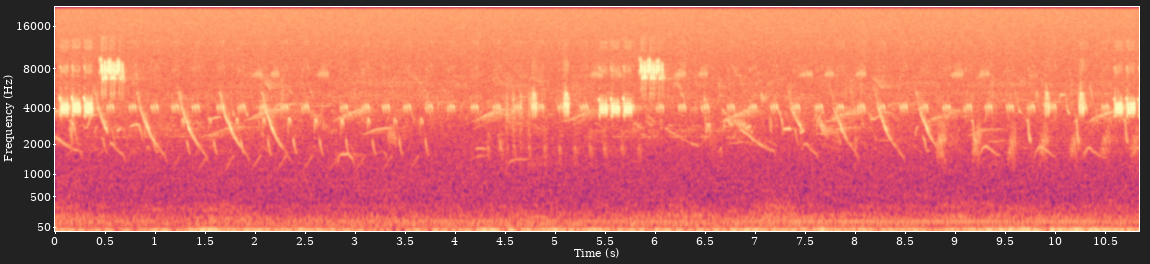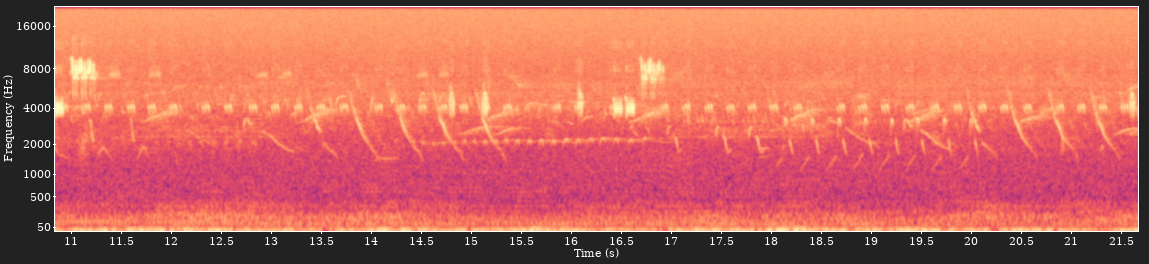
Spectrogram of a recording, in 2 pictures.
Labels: Is there an airplane in the background?
no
